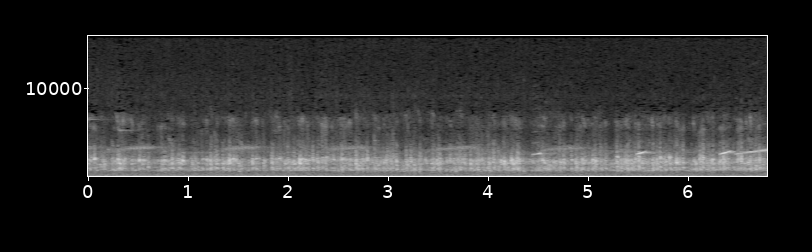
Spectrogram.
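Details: A frog chorus from an urban soundscape: a dense, rapidly pulsing murmur, with faint rising chirps appearing toward the end.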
